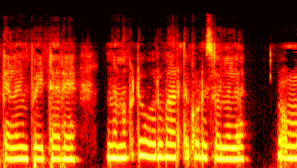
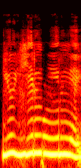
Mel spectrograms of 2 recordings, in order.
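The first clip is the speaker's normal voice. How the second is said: flinch and cut her off; startled; 4 semitones higher than usual. Acted. Niece startled as aunt flares up.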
